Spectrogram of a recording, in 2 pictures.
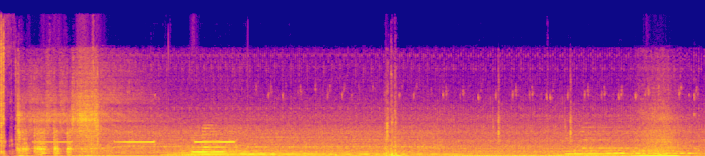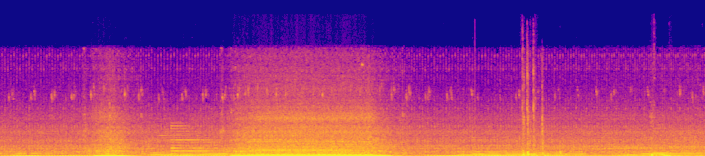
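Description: Honda car engine started up and left running after new engine mounts were fitted, a steady low idle heard close by with a few louder surges near the middle and end.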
